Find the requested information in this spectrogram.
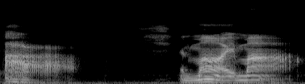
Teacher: in some varieties of English when people speak instead of I they say a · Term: monation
